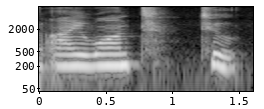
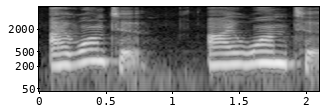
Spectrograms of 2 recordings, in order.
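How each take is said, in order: First: "want" and "to" split by a clear pause; unlinked "want to". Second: "want to" joined as "wantuh", one T; linked "want to". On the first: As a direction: finish the T of "want", stop, then a full "to". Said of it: "دیگه ما نمیگیم". (تلفظ جدا، با مکث بین want و to) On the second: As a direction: run "want" into a weak "to" without a break. (تلفظ پیوسته want to با یک ت) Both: Shown as a demonstration.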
